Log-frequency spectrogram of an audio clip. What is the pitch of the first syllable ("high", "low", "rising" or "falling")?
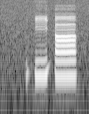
high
